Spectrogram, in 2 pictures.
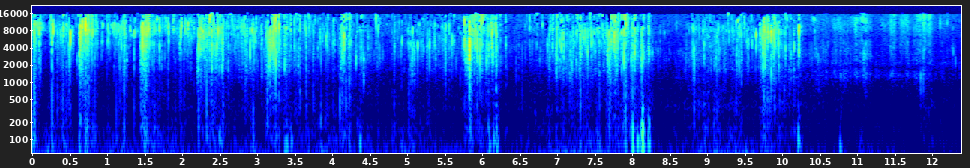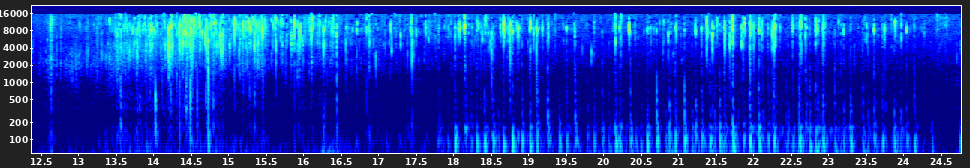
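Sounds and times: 
stress ball squeezed by hand, crinkling and crunching: 0.0s - 24.7s.

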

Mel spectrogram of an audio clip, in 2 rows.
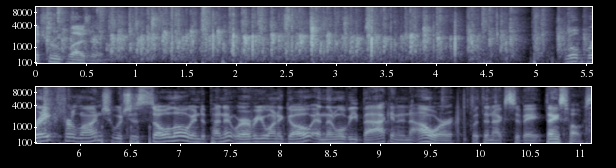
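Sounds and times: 
speech: 0.0s - 0.8s, 5.3s - 11.1s
audience round of applause: 0.0s - 5.8s.

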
